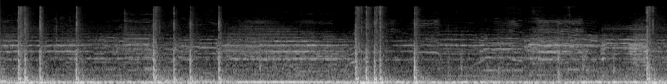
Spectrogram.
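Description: Fireworks bursting: a string of sharp bangs and cracks at irregular intervals, a cluster of them about three and a half seconds in, over a steady low rumble. Music plays throughout.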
